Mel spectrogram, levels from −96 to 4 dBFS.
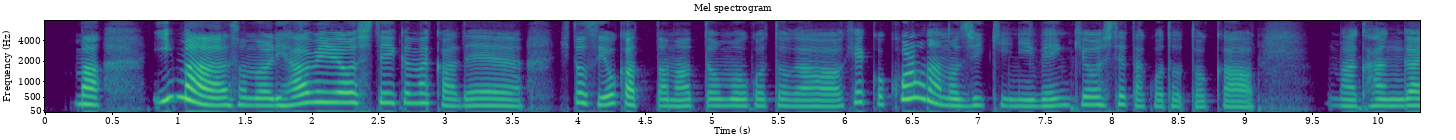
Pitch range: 195-250 Hz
